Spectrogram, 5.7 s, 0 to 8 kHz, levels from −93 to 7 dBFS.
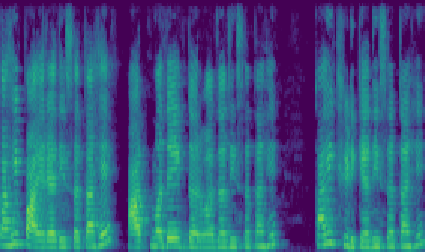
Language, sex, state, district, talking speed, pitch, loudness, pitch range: Marathi, female, Maharashtra, Solapur, 135 wpm, 230 Hz, -20 LUFS, 215-260 Hz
